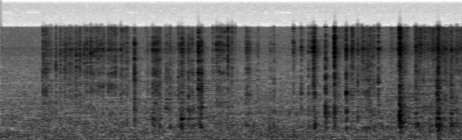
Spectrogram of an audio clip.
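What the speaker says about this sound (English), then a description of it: "cut all the way up that score line, and then cut the whole of that piece away" Scissors cut along a score line in card stock for a Christmas advent carousel, a quick, close run of crisp snips and clicks that grows denser toward the end, with no voices.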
